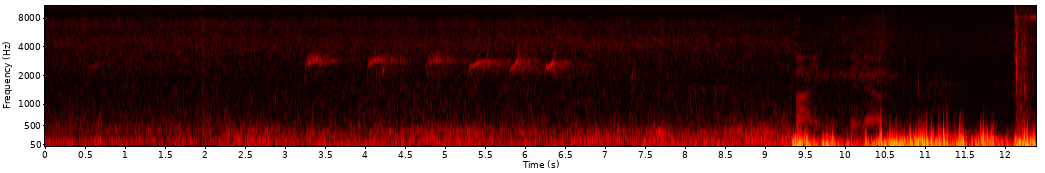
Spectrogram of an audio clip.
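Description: Riverside outdoor ambience: a faint low rumble with a bird calling a run of about six short, high notes about half a second apart. About three seconds before the end a much louder low rumble starts suddenly and lasts to the end.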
